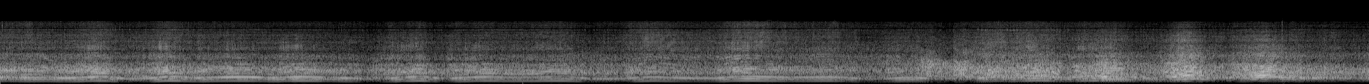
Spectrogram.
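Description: Radio-controlled aerobatic model airplane's motor and propeller running, the pitch rising and falling again and again. From about nine seconds in a second model plane joins, and the two tones overlap.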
